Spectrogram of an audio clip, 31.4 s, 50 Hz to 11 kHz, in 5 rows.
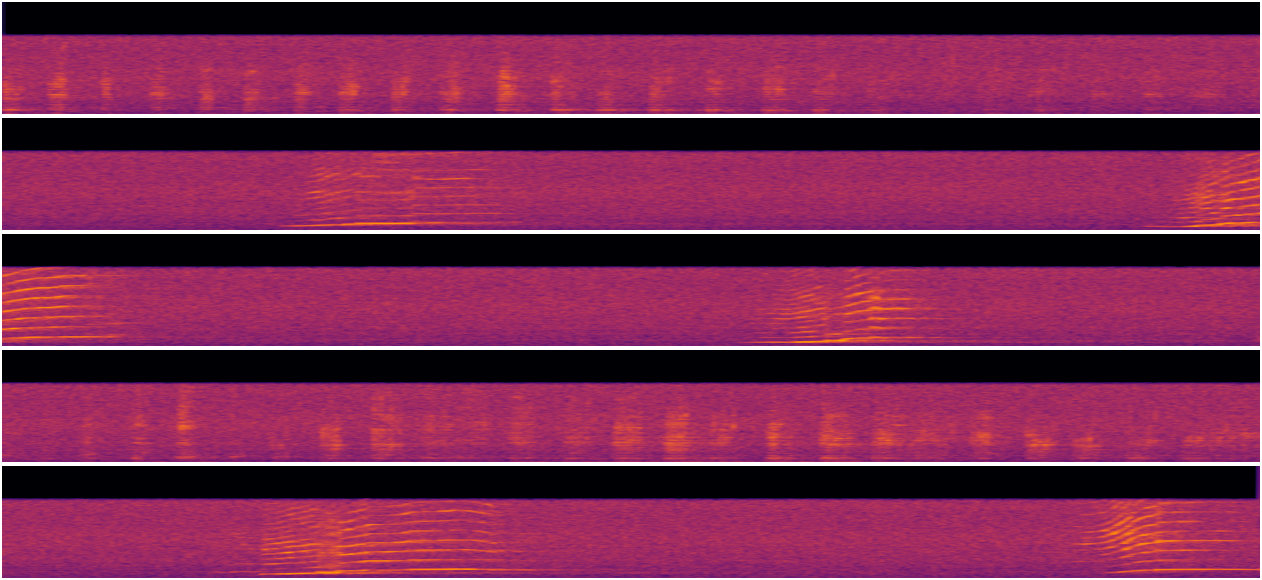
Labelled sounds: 7.8	9.4	humpback whale, 0.80 to 7.7 kHz
12.1	13.3	humpback whale, 0.80 to 8.0 kHz
16.3	17.2	humpback whale, 0.80 to 5.6 kHz
26.3	27.9	humpback whale, 0.80 to 8.0 kHz
30.5	31.4	humpback whale, 1.6 to 7.6 kHz

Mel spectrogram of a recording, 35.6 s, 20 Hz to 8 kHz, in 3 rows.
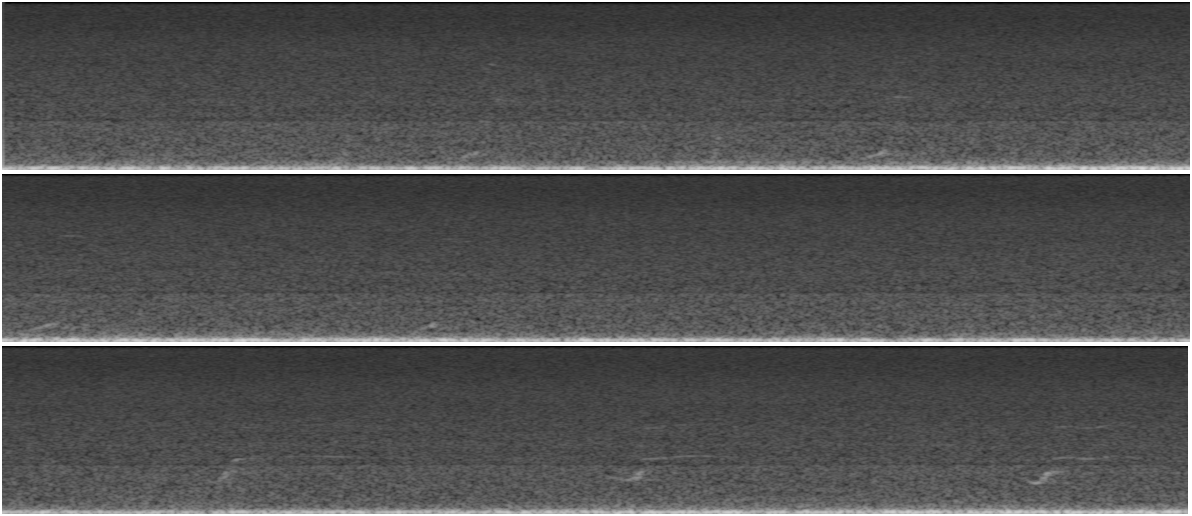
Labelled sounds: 30.2	30.4	humpback whale, 0.90 to 0.99 kHz

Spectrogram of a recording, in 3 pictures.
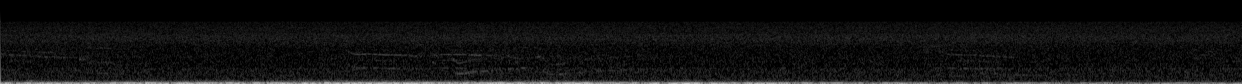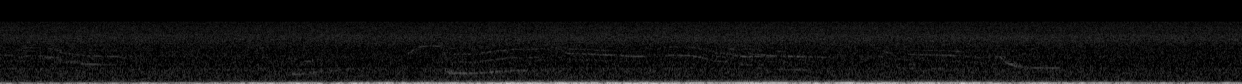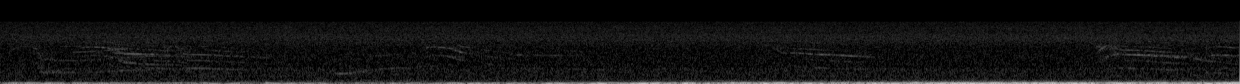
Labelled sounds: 3.5	4.3	killer whale, Bigg's (transient), 1.3 to 1.8 kHz
16.6	16.8	killer whale, Bigg's (transient), 2.1 to 2.4 kHz
17.2	17.6	killer whale, Bigg's (transient), 1.2 to 2.0 kHz
18.2	19.5	killer whale, Bigg's (transient), 1.2 to 1.6 kHz
19.9	20.2	killer whale, Bigg's (transient), 1.3 to 1.6 kHz
21.5	23.0	killer whale, Bigg's (transient), 0.80 to 1.6 kHz
25.3	26.5	killer whale, Bigg's (transient), 0.93 to 2.2 kHz
26.8	27.2	killer whale, Bigg's (transient), 1.4 to 1.6 kHz
29.1	29.6	killer whale, Bigg's (transient), 1.1 to 2.3 kHz
32.6	33.6	killer whale, Bigg's (transient), 1.3 to 2.1 kHz
35.9	37.2	killer whale, Bigg's (transient), 1.1 to 2.3 kHz

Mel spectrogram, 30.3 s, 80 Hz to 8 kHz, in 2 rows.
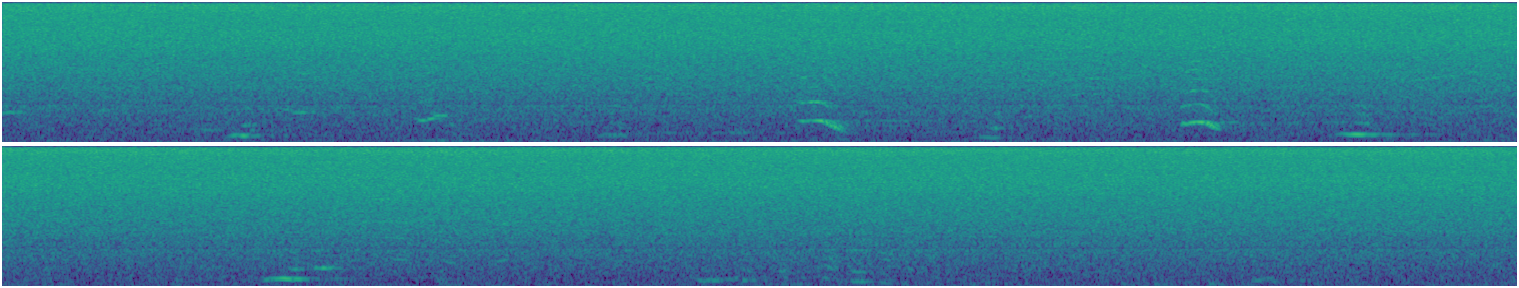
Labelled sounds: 8.0	8.3	humpback whale, 0.80 to 0.93 kHz

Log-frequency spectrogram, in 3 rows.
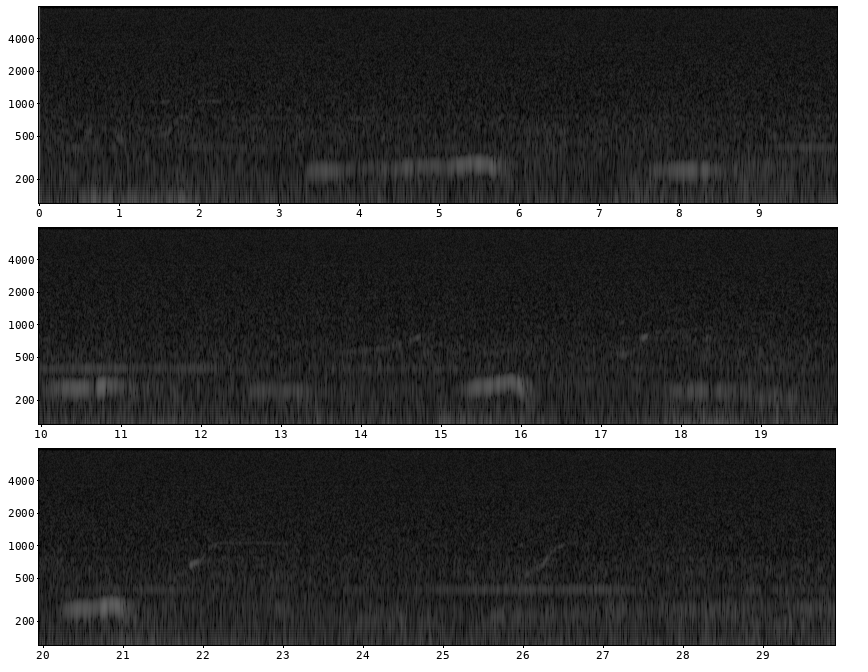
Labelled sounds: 26.3	26.5	humpback whale, 0.80 to 1.1 kHz

